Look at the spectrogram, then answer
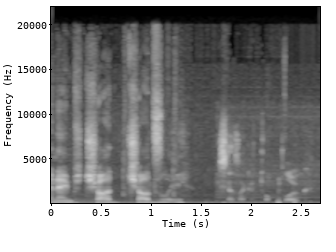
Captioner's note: laughs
